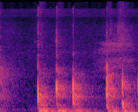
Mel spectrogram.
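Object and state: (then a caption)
Hollow, rotted pressure-treated wooden beam. Six knocks on a pressure-treated wood beam give short, dull, low thuds that die away quickly, three in a row, then a pause, then three more. The beam sounds hollow because it is rotted inside, and the hollow, water-filled interior was confirmed.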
